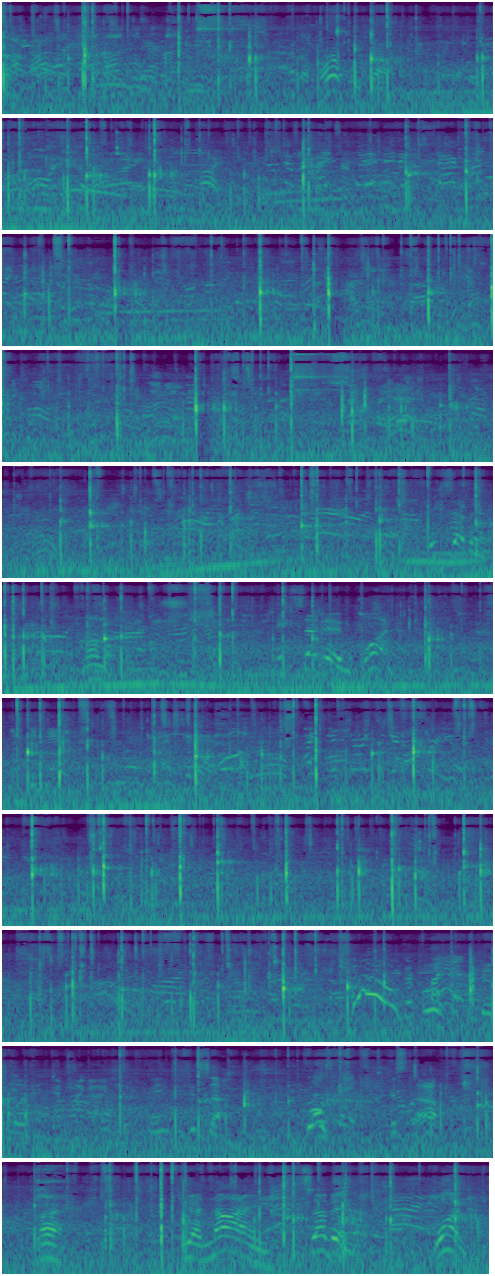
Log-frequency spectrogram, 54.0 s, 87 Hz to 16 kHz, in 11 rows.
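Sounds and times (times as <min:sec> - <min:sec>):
faint chatter: 0:00.0 - 0:53.9.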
